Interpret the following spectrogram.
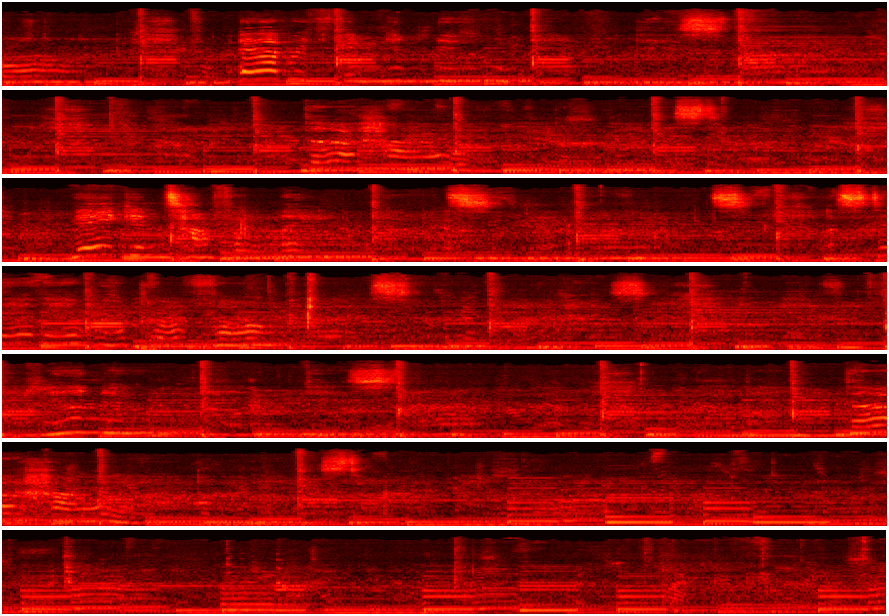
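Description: Solo acoustic guitar playing an instrumental: picked notes and a moving bass line, punctuated by sharp percussive slaps on the strings.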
